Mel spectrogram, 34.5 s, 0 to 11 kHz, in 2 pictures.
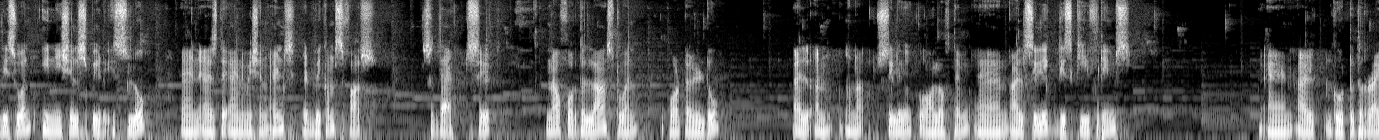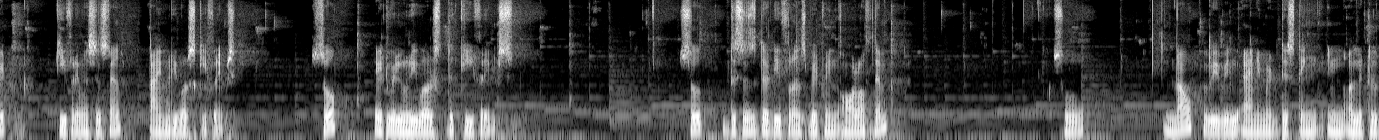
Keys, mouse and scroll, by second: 1.6 space, 5.2-16.9 drag, 16.9 right click, 20.5 click, 21.5 space, 25.2 click, 25.8 space, 28.9 click, 29.3 space, 31.7 click, 32.3 space, 34.2-34.4 drag.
